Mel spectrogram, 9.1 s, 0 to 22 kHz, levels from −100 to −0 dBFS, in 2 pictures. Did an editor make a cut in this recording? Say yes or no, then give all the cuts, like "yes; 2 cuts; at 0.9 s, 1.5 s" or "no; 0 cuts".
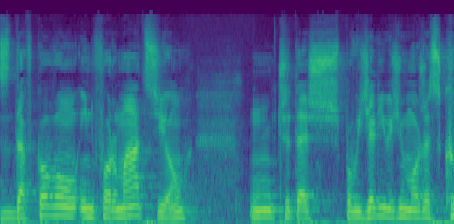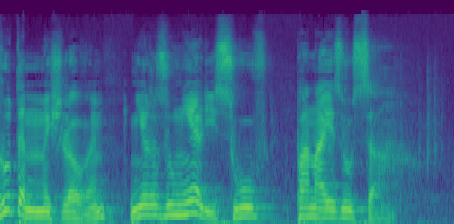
yes; 1 cut; at 5.8 s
